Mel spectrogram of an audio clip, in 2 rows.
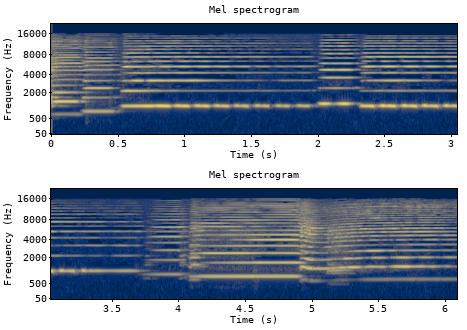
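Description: Solo diatonic harmonica in F, played cross harp in the key of C: a quick rising triplet of draw notes, then long 6-hole blow notes shaken with hand vibrato and broken by a short 6 draw. It steps down through the 5 blow and 4 draw to a scooped 3 draw, bent and let up into pitch near the end.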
